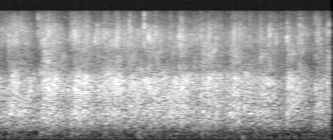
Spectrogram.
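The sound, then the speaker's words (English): An audience at a morning church service claps their hands to give honor to their church leaders, steady, sustained applause, a dense crackling wash of many hands that holds at an even level throughout, with no voices standing out. “Let's clap our hands and give them honor.”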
